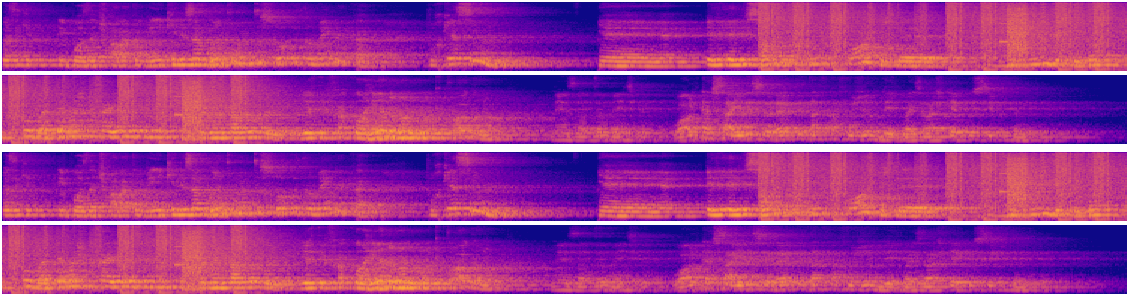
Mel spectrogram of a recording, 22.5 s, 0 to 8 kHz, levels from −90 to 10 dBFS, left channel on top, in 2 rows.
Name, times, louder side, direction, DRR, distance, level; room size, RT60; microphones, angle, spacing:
voice 1, 0.0-3.7 4.2-5.0 6.0-6.7 7.0-9.4 9.8-16.1, right 1 dB, 20° right, -5 dB, 2.5 m, -20 dB
sound 1, 7.6-13.7, equal, ahead, 0.6 m, -22 dB
voice 2, 16.7-21.5, equal, 85° left, -10 dB, 2.7 m, -27 dB
21.5 x 11.5 x 2.9 m, 2.3 s
head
